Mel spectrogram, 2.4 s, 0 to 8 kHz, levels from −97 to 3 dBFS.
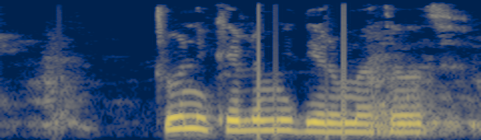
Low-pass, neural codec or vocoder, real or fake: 7.2 kHz; none; real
